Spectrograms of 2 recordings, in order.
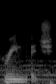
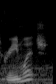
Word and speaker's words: Greenwich: pronounced in Massachusetts it's green witch yeah yeah they don't say it's actually green wi it's not Greenwich so in Mass Massachusetts it seems to be with a with a W in there but even if you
